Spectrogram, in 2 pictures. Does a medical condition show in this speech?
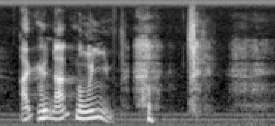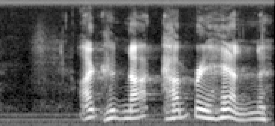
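Yes: severe speech impediment; about age 84.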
